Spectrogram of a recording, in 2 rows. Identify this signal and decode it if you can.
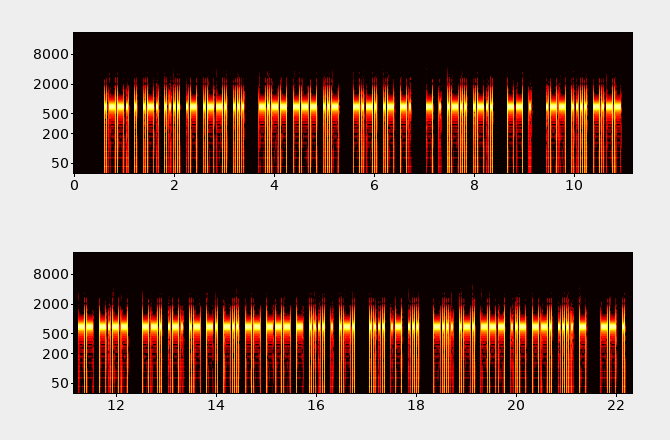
Morse code, heard as a keyed tone, about 28 wpm, 700 Hz. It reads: PERHAPS YOU CAN TELL ME WHY MY GRANDMOTHER HAS BROUGHT ME
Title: Sentences from Top 1200 Words 28wpm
